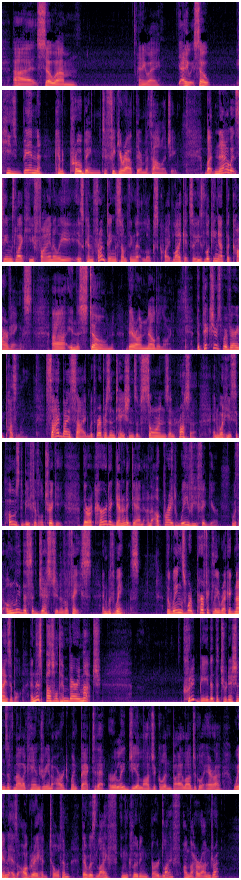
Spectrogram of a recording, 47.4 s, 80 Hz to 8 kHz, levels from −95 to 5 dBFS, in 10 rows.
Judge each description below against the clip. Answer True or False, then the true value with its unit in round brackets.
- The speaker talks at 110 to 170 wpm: True (160 wpm)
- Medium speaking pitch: True (150 Hz)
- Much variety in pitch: True (6.3 semitones)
